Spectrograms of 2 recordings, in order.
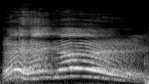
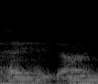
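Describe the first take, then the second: First: It is said loudly, projected to the back. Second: It is said softly and casually.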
